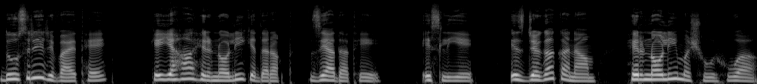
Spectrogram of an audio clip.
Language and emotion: Urdu, neutral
